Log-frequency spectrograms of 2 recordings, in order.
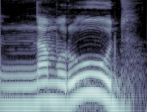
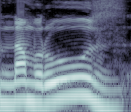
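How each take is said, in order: First: The name ends with a d sound. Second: The name ends with a z sound.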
